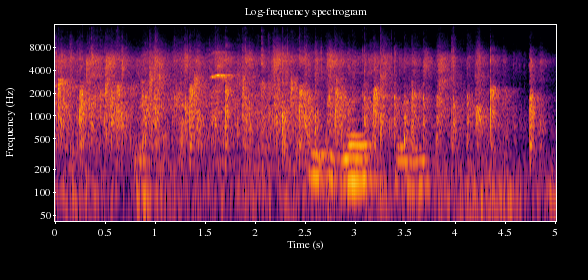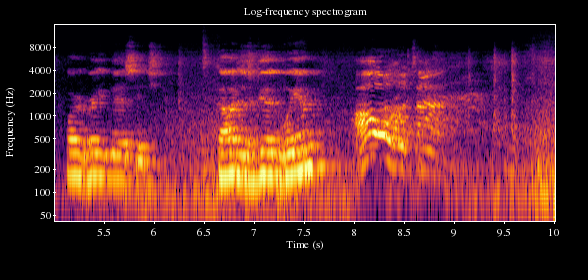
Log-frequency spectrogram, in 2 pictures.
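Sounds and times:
crowd clapping: 0.0s - 5.1s.

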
